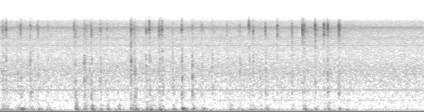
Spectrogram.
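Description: Typing on a computer keyboard: a quick, irregular run of keystroke clicks as a word is typed and entered.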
